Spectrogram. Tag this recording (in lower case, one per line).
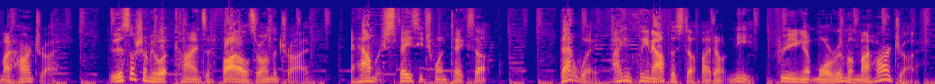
music
speech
